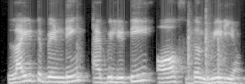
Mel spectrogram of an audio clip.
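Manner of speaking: "Light bending ability of the medium" said as one slow, unbroken phrase; dictated in one phrase. Shown as a demonstration. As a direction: read the whole definition back slowly without stopping. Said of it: "In simple words". (पूरी परिभाषा एक साथ धीमे-धीमे दोहराना)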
